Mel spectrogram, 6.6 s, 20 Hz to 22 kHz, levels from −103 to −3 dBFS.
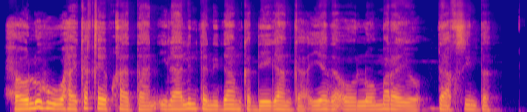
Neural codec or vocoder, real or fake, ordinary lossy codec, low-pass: vocoder, 44.1 kHz, 128 mel bands, Pupu-Vocoder; fake; none; none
